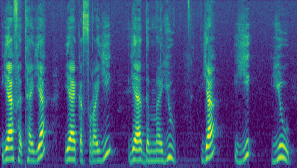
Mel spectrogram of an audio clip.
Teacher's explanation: زبان کے وسط سے ادا ہوتا ہے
